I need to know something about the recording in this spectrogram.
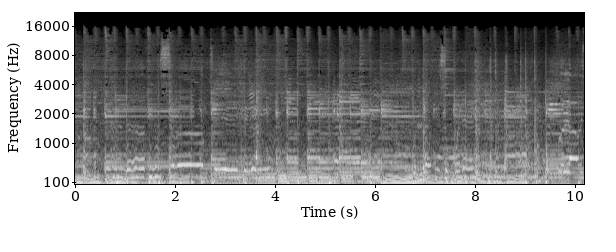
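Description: A live rock band playing full out: electric guitars over bass and a drum kit, with a wavering melodic line on top.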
